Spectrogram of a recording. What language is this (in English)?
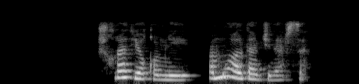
Uzbek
